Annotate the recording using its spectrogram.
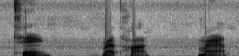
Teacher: Voiceless fricative.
